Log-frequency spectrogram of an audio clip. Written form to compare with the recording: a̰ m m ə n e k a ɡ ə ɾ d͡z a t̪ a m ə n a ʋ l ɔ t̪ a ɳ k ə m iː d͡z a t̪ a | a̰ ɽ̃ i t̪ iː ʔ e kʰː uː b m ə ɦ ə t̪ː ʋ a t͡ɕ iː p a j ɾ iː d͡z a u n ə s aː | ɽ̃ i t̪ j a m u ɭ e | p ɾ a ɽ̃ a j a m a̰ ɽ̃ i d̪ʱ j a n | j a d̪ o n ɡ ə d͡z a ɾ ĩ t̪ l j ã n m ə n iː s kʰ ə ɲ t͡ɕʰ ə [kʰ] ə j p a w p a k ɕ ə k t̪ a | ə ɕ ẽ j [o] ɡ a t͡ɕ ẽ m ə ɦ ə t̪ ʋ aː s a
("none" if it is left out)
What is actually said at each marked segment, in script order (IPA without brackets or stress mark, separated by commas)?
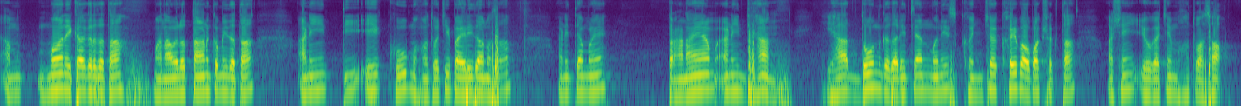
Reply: kʰ, o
